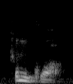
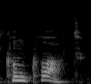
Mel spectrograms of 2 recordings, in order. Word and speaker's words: kumquat: and it's colder what kumquat a kumqua yeah kumquat kumquat oh it's kumquat yes as a deal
